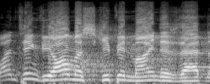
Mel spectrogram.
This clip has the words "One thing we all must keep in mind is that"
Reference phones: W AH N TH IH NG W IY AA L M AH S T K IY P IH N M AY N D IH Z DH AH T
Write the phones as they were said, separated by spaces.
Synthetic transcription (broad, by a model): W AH N TH IH NG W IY AA L M AH S T K IY P IH N M AY N D IH Z DH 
